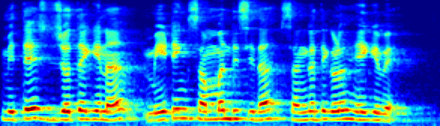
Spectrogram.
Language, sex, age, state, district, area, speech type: Kannada, male, 30-45, Karnataka, Bidar, urban, read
